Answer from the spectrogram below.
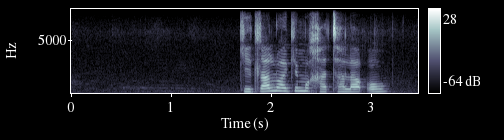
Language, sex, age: Southern Sotho, female, 29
